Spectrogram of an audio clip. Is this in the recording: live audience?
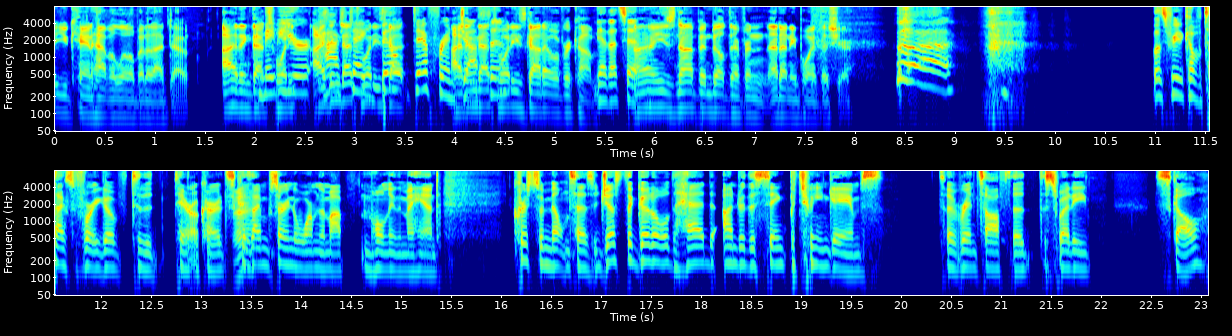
no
